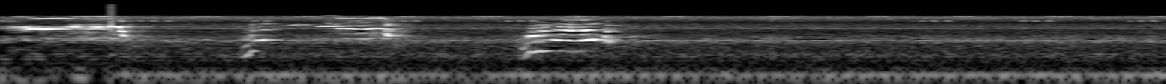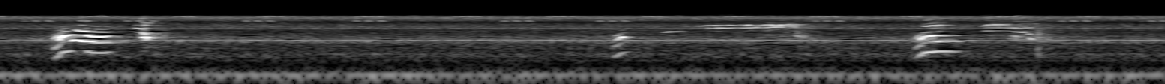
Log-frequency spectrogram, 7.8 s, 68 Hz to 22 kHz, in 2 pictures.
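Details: Juvenile female bald eagle, 131 days old, heard off the nest on August 5, 2020, before flying in to take a fish from her father. Scattered short, high chippy squeals come in bursts every second or so over a low hum.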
